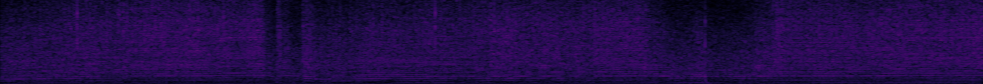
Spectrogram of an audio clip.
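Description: Race cars corner and accelerate in the racing video game GT WorX at the Catalunya circuit. Engine whine holds steady and sweeps in pitch, with a faint tire squeal and no talking.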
